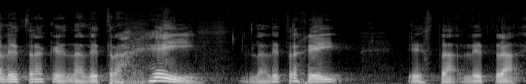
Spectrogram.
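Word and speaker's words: ה: Su equivalente en nuestro idioma castellano sería como nuestra H, que decimos es una H muda, pero su nombre es Hei, gutural, porque la pronunciamos con el aire que sacamos de la garganta.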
